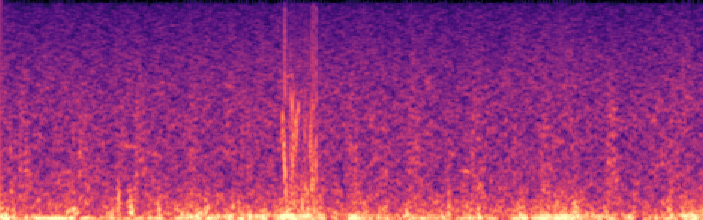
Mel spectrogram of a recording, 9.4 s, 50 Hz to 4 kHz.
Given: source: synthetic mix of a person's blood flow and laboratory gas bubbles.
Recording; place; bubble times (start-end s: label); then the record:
Doppler ultrasound of blood flow; subclavian vein
3.74-4.26 s: bubbles
From the record:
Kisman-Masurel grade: 221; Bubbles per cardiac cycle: several, 3 to 8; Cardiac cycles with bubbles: 10 to 50%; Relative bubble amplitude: barely perceptible (0.100 to 0.250); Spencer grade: 2 (many but less than half of the cardiac periods contain bubble signals, singularly or in groups); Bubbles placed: anywhere in the cardiac cycle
